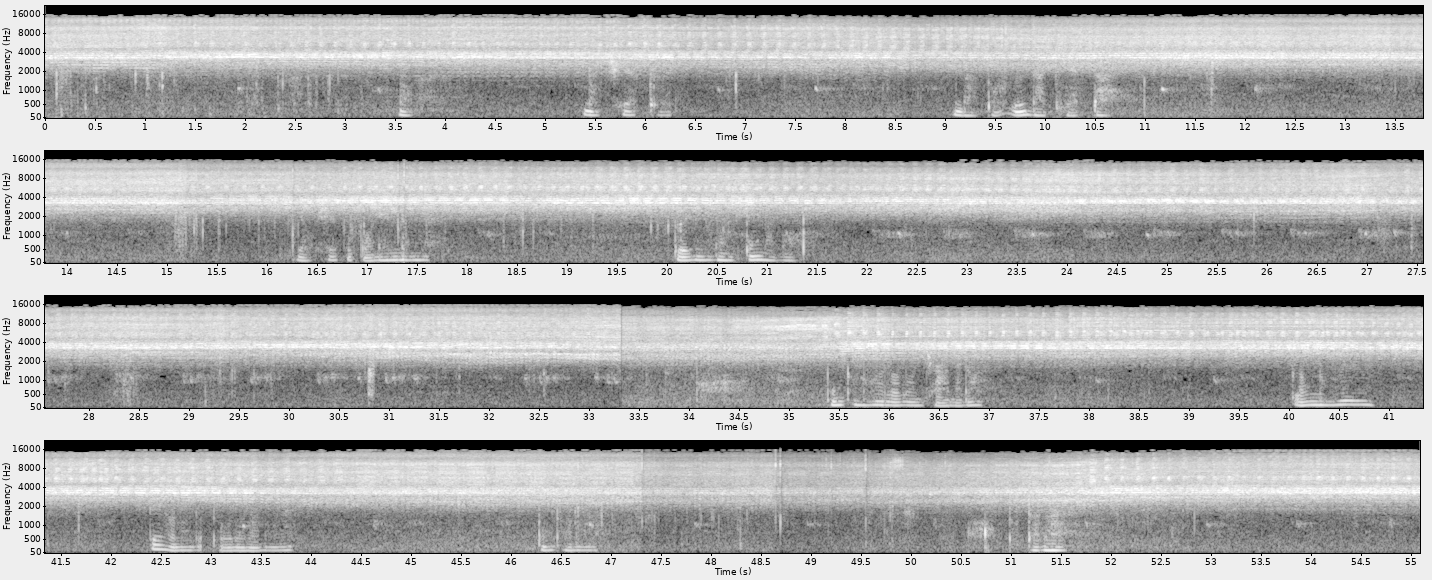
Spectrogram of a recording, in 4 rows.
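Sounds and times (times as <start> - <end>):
low voice-like calls: 0.0 - 15.2, 15.9 - 22.9, 34.1 - 37.2, 40.0 - 41.0, 42.4 - 44.0, 46.2 - 47.3, 49.7 - 53.2
insect chorus shrilling: 0.0 - 55.0.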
